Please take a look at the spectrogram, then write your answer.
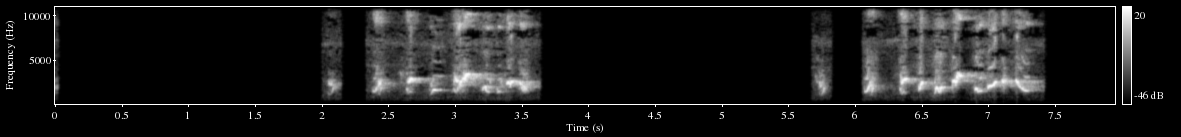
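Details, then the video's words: Two warbling phrases from a streaked bulbul, each a brisk run of rising and falling chirps led by a single short note, with several silent seconds between. "Suara Kicau Merdu Merbah Belukar"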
